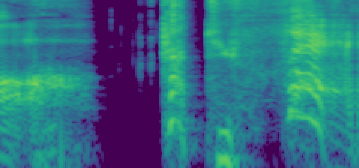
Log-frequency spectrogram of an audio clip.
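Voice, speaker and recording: A man speaks here. He puts on a character voice. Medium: read story. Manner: harsh, scolding.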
